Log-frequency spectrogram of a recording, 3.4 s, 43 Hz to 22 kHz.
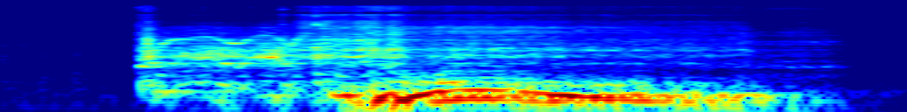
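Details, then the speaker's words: Foxbody Mustang, 302 V8 with B303 cam, T5, sat since about 2021: starter cranks steadily about two and a half seconds without firing; fuel pump heard running but no fuel pressure builds, owner suspects it's out of gas. "I can hear the fuel pump kicking on, but when I look here at the fuel gauge, nothing's happening. There's no pressure buildup. So I think it's just out of gas."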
